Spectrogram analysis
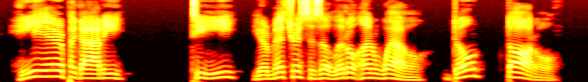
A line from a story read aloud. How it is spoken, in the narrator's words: shouted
